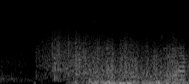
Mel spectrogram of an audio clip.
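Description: Rain and a rumble of thunder fill a video game scene, a steady dense wash of rainfall that swells louder after a quiet start and holds at a constant level.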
